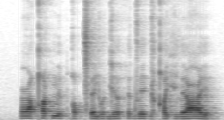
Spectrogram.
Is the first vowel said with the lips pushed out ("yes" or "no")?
yes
